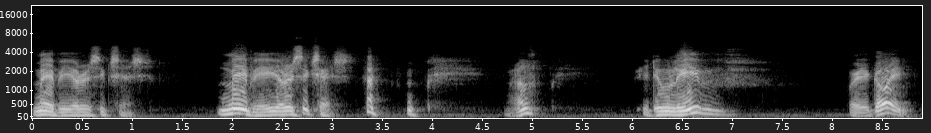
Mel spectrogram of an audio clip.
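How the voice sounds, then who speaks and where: An actor playing a blunt, blustering publishing boss in a vintage radio drama, folksy and exasperated, with slangy exclamations. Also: male voice, mid-range voice, lively intonation, slow pace, pauses often, breathy edge, full character voice. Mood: incredulous. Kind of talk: 1940s radio drama acting. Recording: dull, muffled vintage radio recording.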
